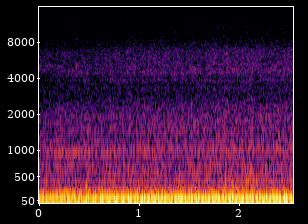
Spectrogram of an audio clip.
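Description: A car engine runs steadily while driving to a petrol station, a constant low rumbling drone with no other sounds.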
